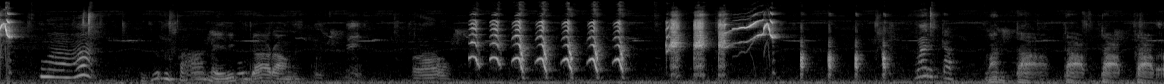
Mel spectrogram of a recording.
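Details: Pet Asian pied starling that imitates human words, producing bending voice-like syllables, then a fast run of about ten evenly spaced sharp chips, followed by squeaky notes; faint music in the background.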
